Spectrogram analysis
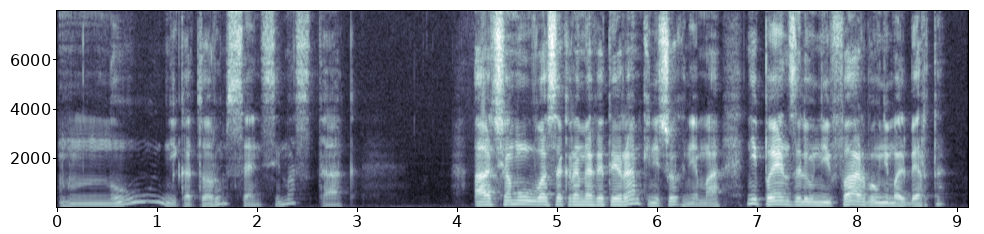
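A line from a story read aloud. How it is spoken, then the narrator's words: Girl asking again. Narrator (Belarusian): Зноў спыталася дзяўчынка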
